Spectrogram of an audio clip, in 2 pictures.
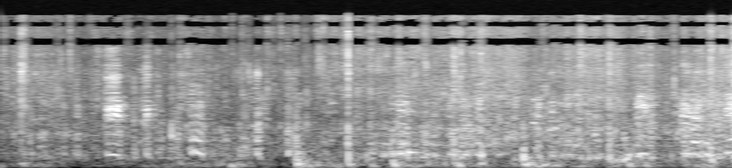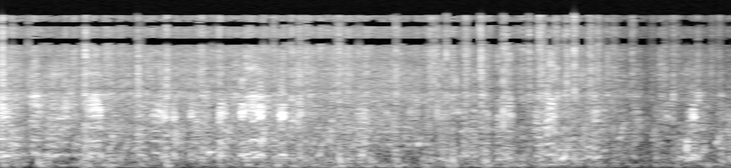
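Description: A flock of domestic ducks quacking and splashing as they bathe in a rain puddle. The chatter grows louder and busier from about two seconds in.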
